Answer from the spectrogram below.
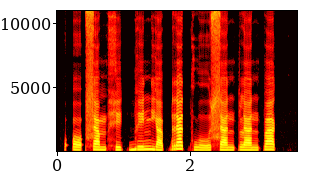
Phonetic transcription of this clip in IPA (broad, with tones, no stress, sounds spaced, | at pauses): ʔ ɔ˨˩ ʔ s a˧ m h e˨˩ k̚ b e˦˥ n j a˨˩ p̚ r a˥˩ t̚ k w oː˩˦ s a˧ n p l a˧ n p a˥˩ k̚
